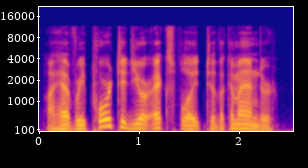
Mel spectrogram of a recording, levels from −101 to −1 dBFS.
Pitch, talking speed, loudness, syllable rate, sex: 130 Hz, 190 wpm, -18 LUFS, 5.7 syllables/s, male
